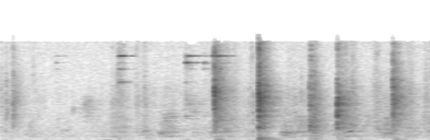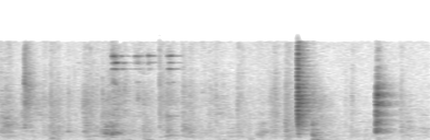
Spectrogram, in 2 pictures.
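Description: Two dogs playing, with short vocal noises and scuffling in scattered bursts, loudest about two seconds in and near the end.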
